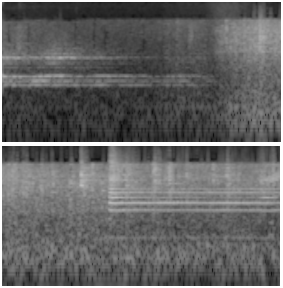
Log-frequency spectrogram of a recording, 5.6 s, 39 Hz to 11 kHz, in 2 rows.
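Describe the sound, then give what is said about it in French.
A Turkish long-distance express train from Ankara gives a loud, rolling rumble. A sustained horn tone opens and fades, the rumble swells, and a second horn tone enters and holds to the end. “Quitter la gare d'Ankara en Turquie pour se retrouver 24 heures plus tard à la frontière arménienne à l'est, voilà ce que permet le Doğu Ekspresi, le petit Orient Express turc.”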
